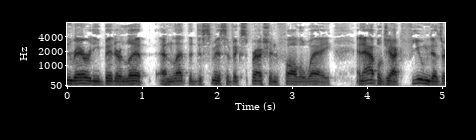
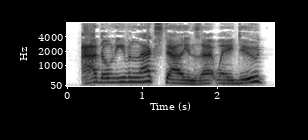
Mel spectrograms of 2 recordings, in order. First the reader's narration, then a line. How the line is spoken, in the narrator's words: Rainbow grunted, her voice a gravelly imitation of Applejack's accent that cracked apart when she couldn't hold back another snigger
